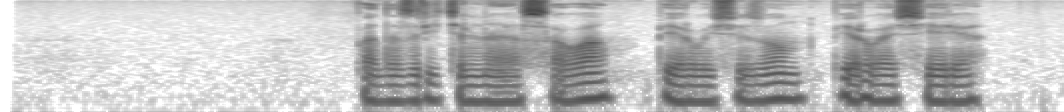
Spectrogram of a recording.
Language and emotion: Russian, neutral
